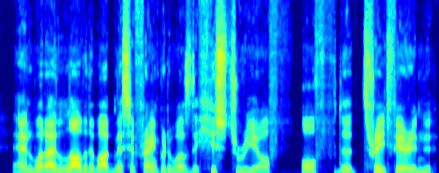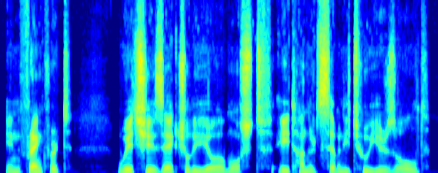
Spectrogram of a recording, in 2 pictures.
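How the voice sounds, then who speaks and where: A friendly man from Turkey in his forties speaks as a podcast guest with a very low, deep voice. The sound is dry and close to the mic, with no room around it. He talks in a relaxed, conversational way. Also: no echo. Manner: friendly, storytelling with animated quoted voices. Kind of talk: casual interview conversation.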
